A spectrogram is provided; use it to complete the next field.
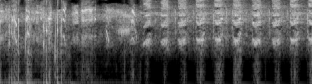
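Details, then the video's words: Swiftlets on an Indonesian-origin lure track used to attract them into bird houses in Vietnam's Central Highlands; a busy high squeaky twitter that settles into evenly pulsed chirps, nearly three per second. "Âm thanh gọi yến"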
